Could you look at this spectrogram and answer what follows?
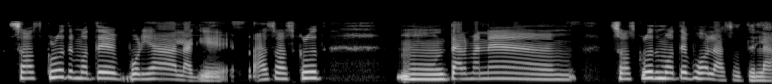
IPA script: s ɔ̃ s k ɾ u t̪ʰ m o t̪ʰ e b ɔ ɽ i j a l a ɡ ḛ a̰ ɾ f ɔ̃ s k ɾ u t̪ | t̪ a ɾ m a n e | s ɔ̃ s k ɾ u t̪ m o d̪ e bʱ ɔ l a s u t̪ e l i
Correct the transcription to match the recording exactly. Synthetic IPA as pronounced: s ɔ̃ s k ɾ u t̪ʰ m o t̪ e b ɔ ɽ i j a l a ɡ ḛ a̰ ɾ s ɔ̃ s k ɾ u t̪ | t̪ a ɾ m a n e | s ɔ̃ s k ɾ u t̪ m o t̪ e bʱ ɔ l a s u t̪ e l a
